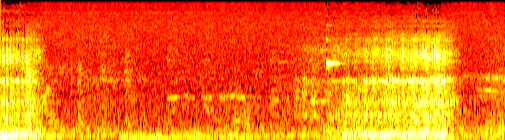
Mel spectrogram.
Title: My uncle snoring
